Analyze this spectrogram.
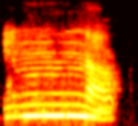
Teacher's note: And again over here, so we have inna again, we have the noon mushaddad, so we are pausing and we are producing the nasal sound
